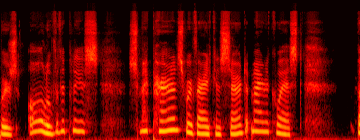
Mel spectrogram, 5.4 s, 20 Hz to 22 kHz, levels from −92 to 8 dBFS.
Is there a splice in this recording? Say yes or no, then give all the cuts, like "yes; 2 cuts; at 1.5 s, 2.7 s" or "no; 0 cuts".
no; 0 cuts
